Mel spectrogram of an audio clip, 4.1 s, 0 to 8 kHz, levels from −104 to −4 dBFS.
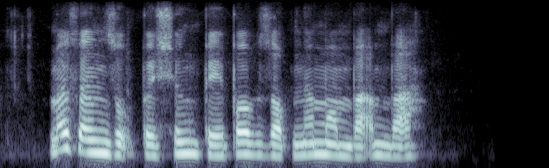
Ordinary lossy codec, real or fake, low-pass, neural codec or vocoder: Opus, 24 kbps; real; 7.2 kHz; none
